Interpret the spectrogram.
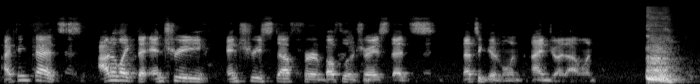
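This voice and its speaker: A man with a bright, forward voice and a husky edge. He hosts a livestream in loose, folksy conversation, at a middling pitch. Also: normal speed, low-quality recording. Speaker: host of a bourbon blind-tasting livestream. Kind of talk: casual chat.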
